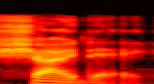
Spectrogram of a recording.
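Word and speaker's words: Sade: Oh, and this one's inspired by that iconic song from Side and it's pronounced shade.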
